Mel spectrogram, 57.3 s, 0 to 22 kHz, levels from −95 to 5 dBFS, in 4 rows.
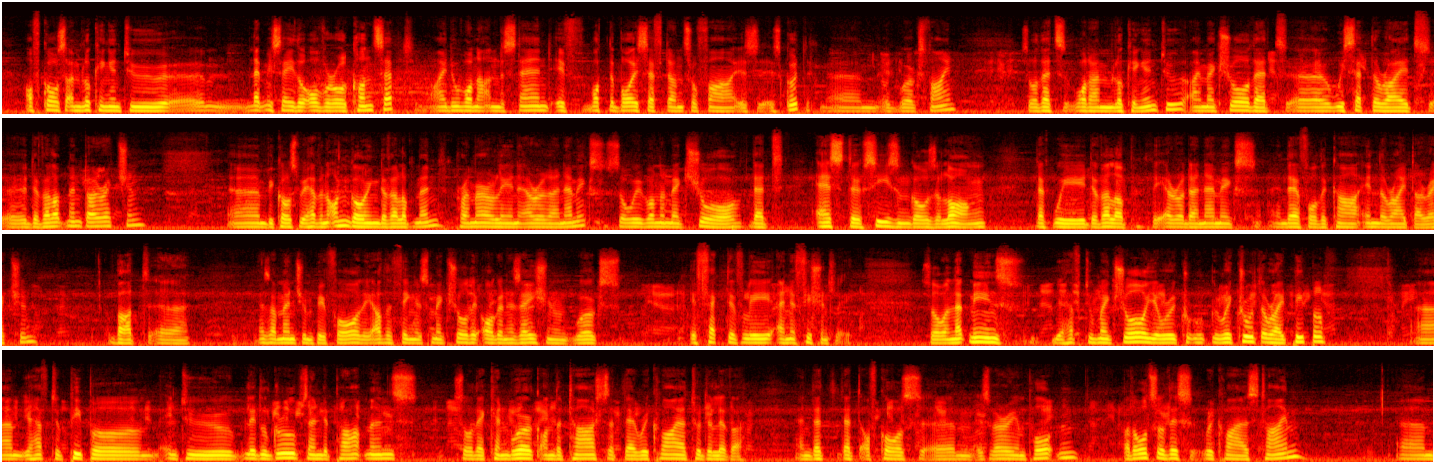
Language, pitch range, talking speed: Swedish, 120-140 Hz, 160 wpm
